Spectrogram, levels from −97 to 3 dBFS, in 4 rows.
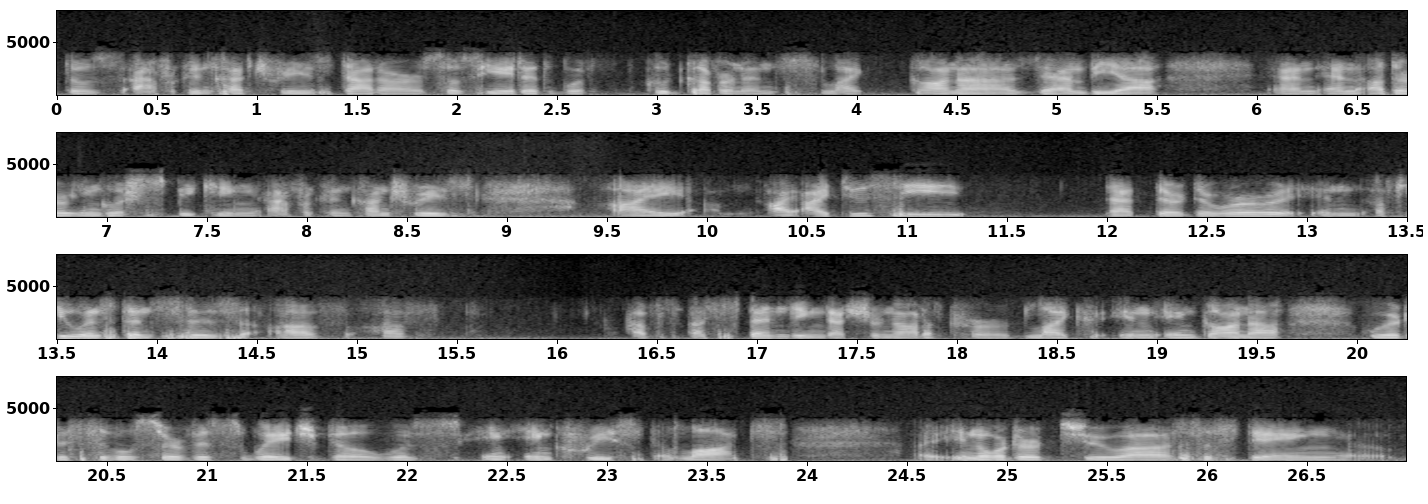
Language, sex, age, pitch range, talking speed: English, male, 30-49, 105-125 Hz, 140 wpm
